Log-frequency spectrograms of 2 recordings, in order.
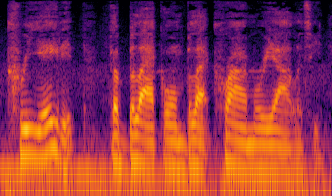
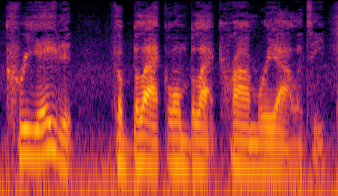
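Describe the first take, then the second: No difference in how they are said.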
